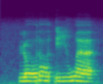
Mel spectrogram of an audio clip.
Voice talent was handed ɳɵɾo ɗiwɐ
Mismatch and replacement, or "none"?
ɵ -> o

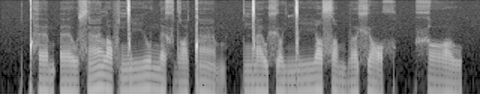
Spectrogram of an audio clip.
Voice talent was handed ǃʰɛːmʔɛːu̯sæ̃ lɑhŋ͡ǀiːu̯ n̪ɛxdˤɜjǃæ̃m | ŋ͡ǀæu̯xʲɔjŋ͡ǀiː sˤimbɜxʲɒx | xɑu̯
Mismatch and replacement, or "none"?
h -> f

